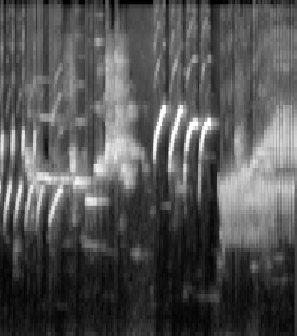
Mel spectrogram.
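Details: Canary singing to stimulate young or silent canaries: quick falling whistled slurs, a pure steady whistle, a series of rising swoops, then a long rough buzzy trill.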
